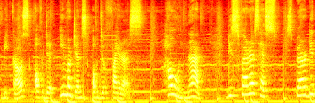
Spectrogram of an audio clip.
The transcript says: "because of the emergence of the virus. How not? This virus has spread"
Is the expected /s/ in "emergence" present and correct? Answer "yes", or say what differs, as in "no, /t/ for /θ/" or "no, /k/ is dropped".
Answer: yes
